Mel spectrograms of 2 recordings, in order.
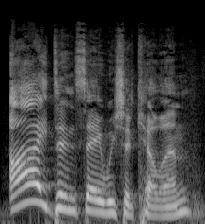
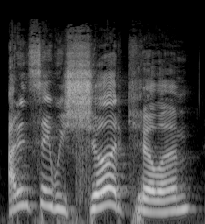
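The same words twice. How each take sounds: First: The stress is on the word 'I'. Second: The stress is on the word 'should'.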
